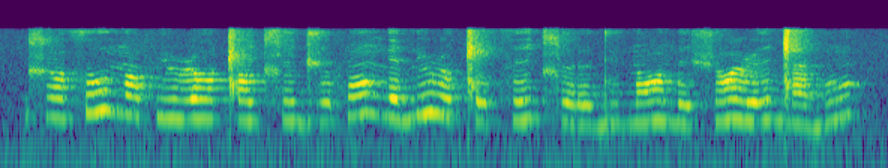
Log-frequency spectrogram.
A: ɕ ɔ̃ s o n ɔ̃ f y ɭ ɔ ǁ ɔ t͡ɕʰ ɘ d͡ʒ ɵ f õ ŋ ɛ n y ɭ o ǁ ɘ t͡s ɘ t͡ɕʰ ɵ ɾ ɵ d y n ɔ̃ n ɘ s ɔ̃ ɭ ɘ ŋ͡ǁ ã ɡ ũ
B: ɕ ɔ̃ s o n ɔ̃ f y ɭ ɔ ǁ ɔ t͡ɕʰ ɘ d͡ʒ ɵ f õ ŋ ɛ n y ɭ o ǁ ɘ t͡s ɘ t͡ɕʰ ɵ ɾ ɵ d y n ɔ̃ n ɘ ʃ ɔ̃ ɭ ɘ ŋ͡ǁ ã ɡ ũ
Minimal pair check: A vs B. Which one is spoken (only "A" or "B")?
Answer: B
